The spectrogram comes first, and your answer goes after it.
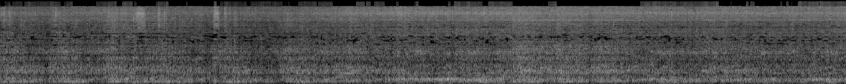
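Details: After a hot water tank replacement and refill, a faucet is opened upstairs to burp the lines: an irregular sputtering hiss of water and air as trapped air purges, which is normal.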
